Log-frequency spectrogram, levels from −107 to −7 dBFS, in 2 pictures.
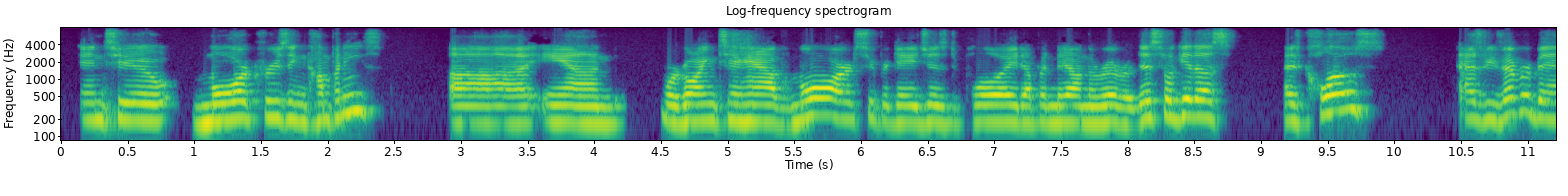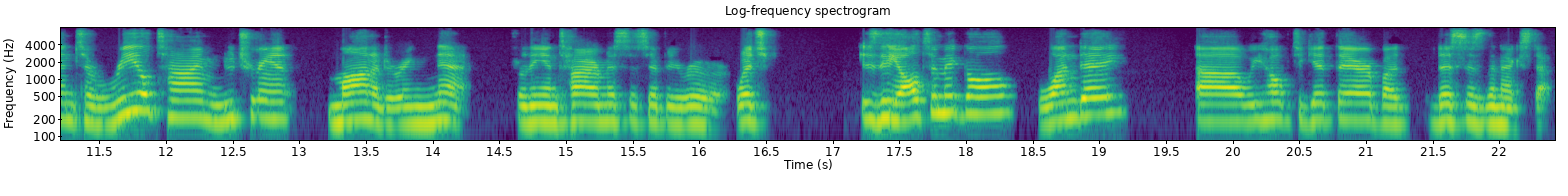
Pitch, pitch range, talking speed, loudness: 185 Hz, 175-210 Hz, 160 wpm, -18 LUFS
